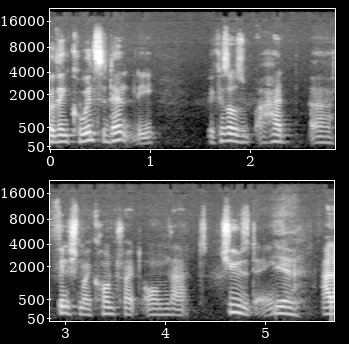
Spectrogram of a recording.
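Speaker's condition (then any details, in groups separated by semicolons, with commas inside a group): No condition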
